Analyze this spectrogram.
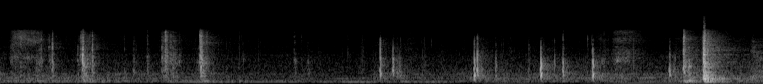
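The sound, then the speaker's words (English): A door is being opened, with a scattered series of sharp clicks and knocks from the latch and handle over a low steady hum, ending in a louder clack. No one speaks. “this door might do it.”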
